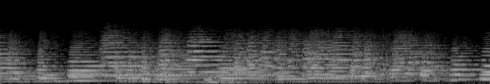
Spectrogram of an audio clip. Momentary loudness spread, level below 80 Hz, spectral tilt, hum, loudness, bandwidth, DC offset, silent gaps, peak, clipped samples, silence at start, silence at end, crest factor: 4 LU; -66 dBFS; -7 dB/octave; none; -28 LUFS; 8.8 kHz; under 0.1%; none; -14 dBFS; under 0.1%; 0 s; 0 s; 14 dB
